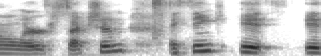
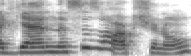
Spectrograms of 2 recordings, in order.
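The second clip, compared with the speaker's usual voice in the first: breaking, cracking voice mid-phrase; 3 semitones higher than usual. Explaining an optional craft step to viewers, the host's voice cracks. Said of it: "Oh, my voice cracked".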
